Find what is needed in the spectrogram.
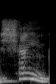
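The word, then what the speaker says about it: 鄕: 그 향을 우리는 향이지만은 중국 발음이 샹인 거야, 샹.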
